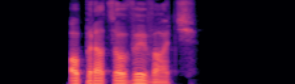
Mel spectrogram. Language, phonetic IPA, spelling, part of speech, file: Polish, [ˌɔprat͡sɔˈvɨvat͡ɕ], opracowywać, verb, Pl-opracowywać.ogg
